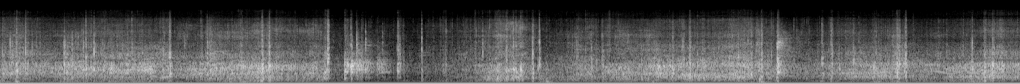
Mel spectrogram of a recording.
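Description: Skateboard wheels rolling over rough concrete with a continuous grinding rumble, broken by sharp clacks of boards hitting the ground several times.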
